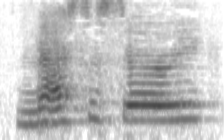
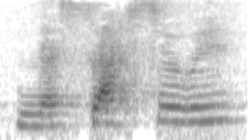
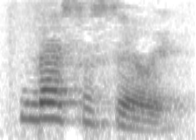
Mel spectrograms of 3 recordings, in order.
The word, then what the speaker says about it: necessary: you say this one is it necessary necessary or necessary it's the first one necessary let's do the last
